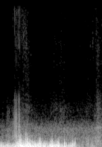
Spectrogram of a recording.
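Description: Wind buffeting a phone's microphone, a loud ragged low rumble that drops away sharply about one and a half seconds in.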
